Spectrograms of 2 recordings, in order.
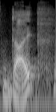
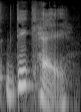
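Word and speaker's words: dike (δίκη): Even though it looks like D-I-K-E in English would be pronounced dyke, in Greek it's dike.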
